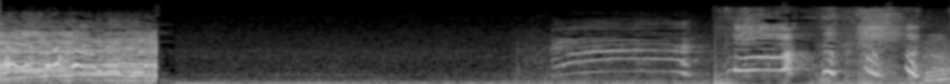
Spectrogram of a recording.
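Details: Domestic cat giving one drawn-out, arching meow partway through. A human voice comes before it, and further mixed meows and chatter follow.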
